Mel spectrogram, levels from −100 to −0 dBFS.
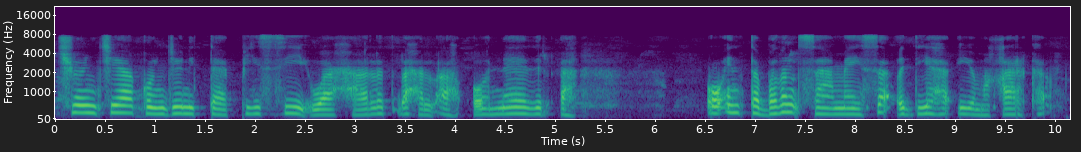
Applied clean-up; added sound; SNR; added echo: none; none; none; none.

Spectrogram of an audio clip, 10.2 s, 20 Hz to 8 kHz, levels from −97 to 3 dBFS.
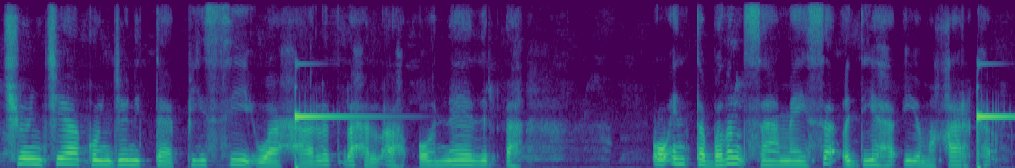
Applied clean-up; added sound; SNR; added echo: none; Piano; 5 dB; none.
